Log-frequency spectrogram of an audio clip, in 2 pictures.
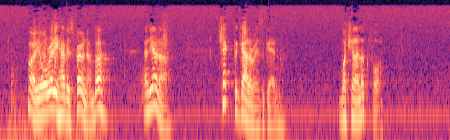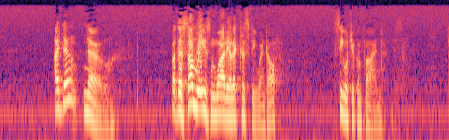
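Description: A middle-aged man talks calmly and clearly nearby.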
